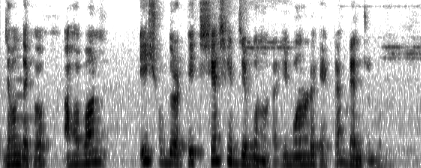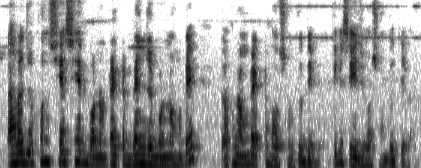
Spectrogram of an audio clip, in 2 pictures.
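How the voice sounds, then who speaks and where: A man's voice: fairly high pitch, expressive, brisk, a little hiss or hum. A man teaching an exam-prep lesson, explaining step by step, repeating key points and answering his own questions.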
